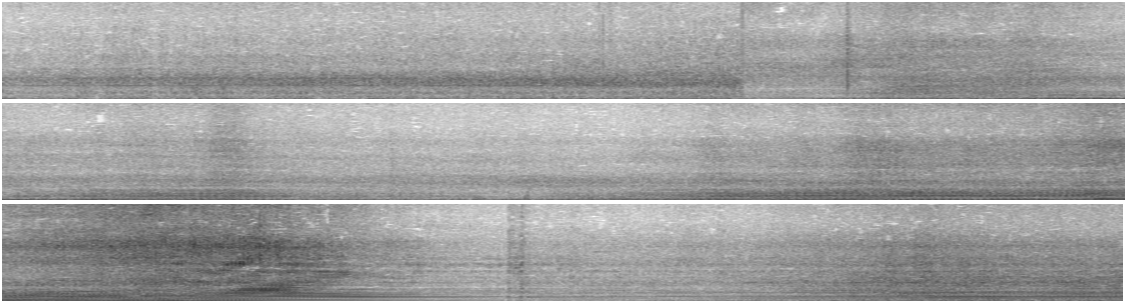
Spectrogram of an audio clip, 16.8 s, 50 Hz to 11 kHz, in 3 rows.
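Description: Ford Mustang GT's 5.0 Coyote V8, with resonator and catalytic converters deleted, accelerating hard through the gears of a manual gearbox. The pitch climbs and breaks off at each shift. After a last rising pull it fades away about three-quarters of the way through, and a quieter engine note rises again near the end.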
